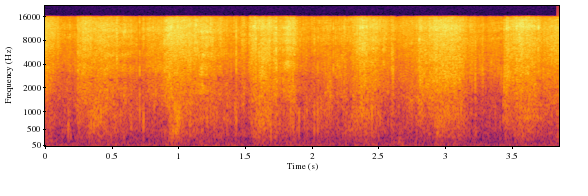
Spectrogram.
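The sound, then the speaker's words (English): Footsteps crunch along a dry path on the outskirts of Royal Bardia National Park in Nepal, a steady walking rhythm of scuffing steps over a constant hiss. “We've been walking for about 15 minutes up a dry walk on the outskirts of the Royal Bardia National Park with the head of the anti-poaching unit from the Nepalese army.”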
